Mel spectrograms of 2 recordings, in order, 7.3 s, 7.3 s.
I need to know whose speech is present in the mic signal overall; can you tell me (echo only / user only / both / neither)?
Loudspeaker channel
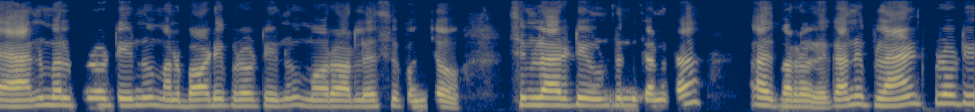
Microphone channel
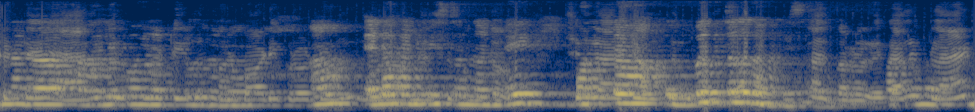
both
